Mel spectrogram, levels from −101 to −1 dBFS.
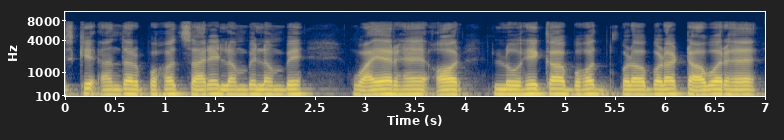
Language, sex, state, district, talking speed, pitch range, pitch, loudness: Hindi, male, Jharkhand, Garhwa, 135 wpm, 135-145 Hz, 140 Hz, -14 LUFS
